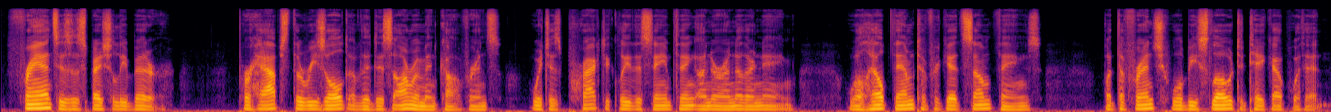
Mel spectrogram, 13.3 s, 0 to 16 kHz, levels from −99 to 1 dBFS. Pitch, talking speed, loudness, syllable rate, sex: 110 Hz, 170 wpm, -20 LUFS, 5.3 syllables/s, male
